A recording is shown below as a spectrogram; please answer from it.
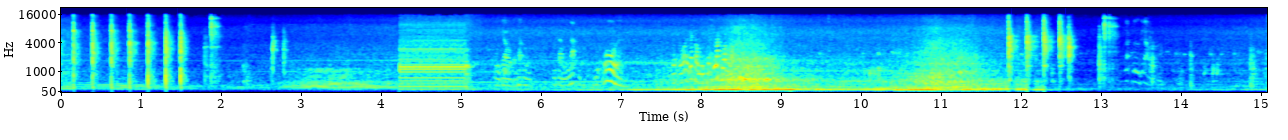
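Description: A quick run of about eight sharp knocks as a wooden cradle upright is driven down into the mortise in its foot, with a few more knocks near the end as the crossbar is fitted. In between, a short steady beep-like tone and then a louder stretch of background voices and a low engine-like hum.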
